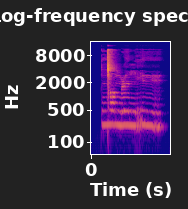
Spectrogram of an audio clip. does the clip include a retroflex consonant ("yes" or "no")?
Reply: yes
